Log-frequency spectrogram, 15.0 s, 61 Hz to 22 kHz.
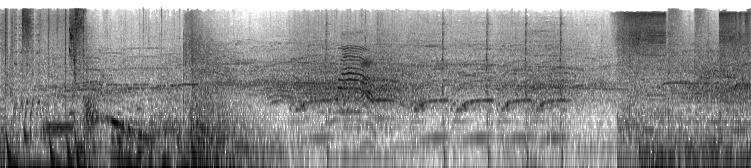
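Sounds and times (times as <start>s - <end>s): bass-heavy music with sharp hits: 0.0s - 2.2s.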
